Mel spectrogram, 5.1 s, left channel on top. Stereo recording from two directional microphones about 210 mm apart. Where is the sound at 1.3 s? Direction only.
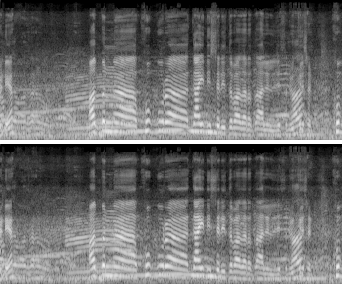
5° left (ahead or behind).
